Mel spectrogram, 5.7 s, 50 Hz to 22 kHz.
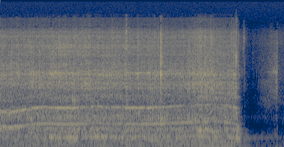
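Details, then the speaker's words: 1973 Ford E-200 Econoline, aftermarket flat-glass power window kit fitted to curved glass, driver's door: window motor whine sags and wavers as the glass drags down the track, labouring before cutting out; binding near the top of travel, cause unconfirmed. "I got to bring the window down. Come on, baby. Come on. Sounds pretty rough."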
